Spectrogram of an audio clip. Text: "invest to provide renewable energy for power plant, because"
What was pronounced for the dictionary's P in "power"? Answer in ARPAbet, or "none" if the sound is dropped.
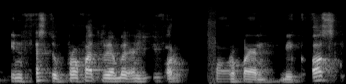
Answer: F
